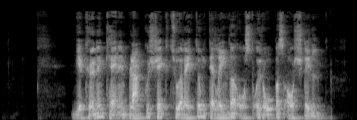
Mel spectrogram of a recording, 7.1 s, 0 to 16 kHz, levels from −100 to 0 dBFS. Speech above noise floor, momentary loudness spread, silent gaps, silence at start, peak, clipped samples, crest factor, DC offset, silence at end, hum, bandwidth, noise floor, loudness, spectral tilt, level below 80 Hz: 59 dB; 6 LU; none; 1.45 s; -6 dBFS; under 0.1%; 22 dB; under 0.1%; 0.65 s; none; 11.5 kHz; -86 dBFS; -27 LUFS; -5.5 dB/octave; -42 dBFS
